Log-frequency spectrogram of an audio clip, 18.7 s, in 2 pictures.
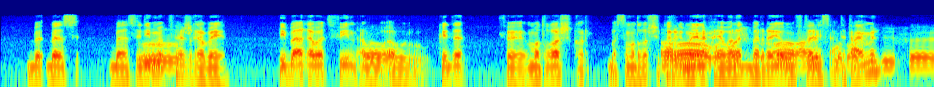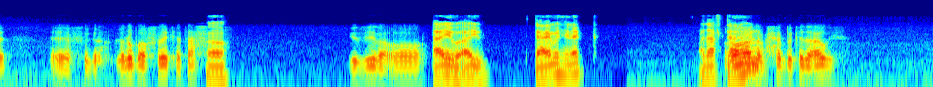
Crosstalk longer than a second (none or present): present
